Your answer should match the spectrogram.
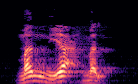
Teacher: prosesnya nun sukun ini dileburkan menjadi huruf ya. Karena setelahnya itu huruf ya, maka dia dileburkan kepada huruf ya. · Term: idgham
